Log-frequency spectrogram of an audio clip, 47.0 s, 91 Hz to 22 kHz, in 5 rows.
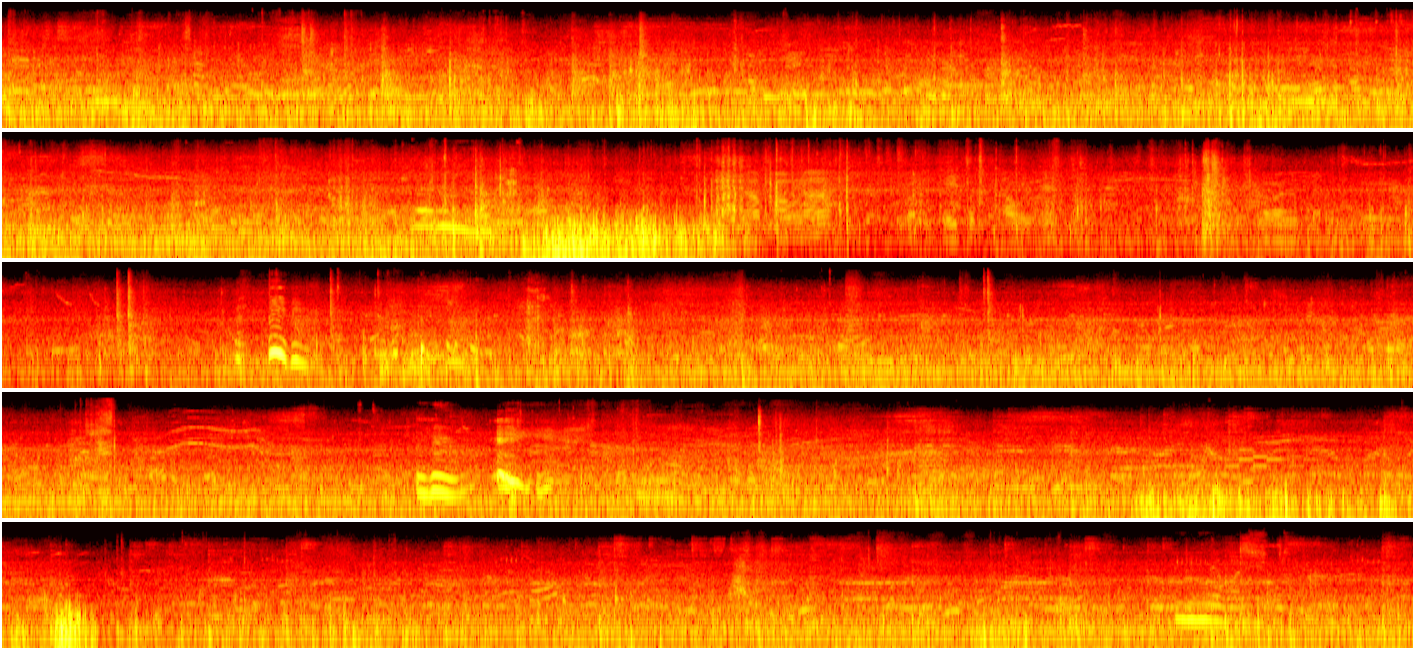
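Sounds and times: faint distant voices: 0.0s - 47.0s
outdoor arena noise: 0.0s - 47.0s
people talking: 0.0s - 47.0s.

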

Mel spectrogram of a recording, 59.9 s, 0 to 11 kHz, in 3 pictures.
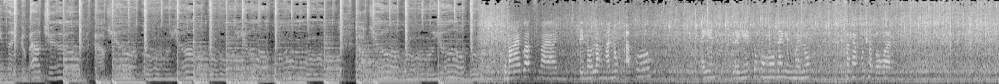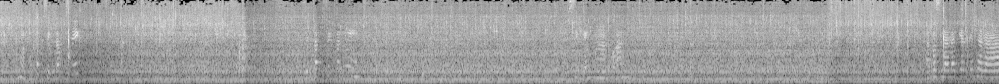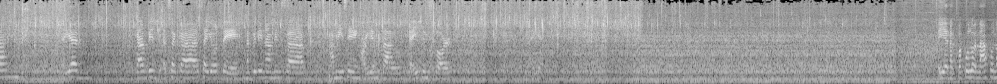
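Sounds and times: chicken sizzling in a pan: 9.6s - 58.2s
metal tongs turning food: 36.6s - 41.7s.

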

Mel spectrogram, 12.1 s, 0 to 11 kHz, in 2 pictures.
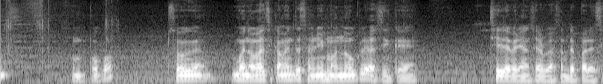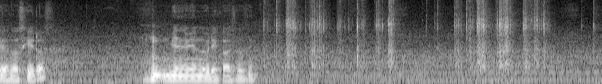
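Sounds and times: plastic puzzle clicking: 8.6s - 12.0s.

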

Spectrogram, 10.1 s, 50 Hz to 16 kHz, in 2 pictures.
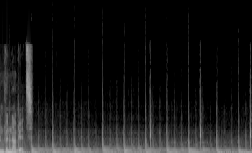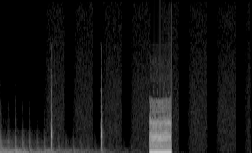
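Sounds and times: electronic buzzer: 8.0s - 8.5s.

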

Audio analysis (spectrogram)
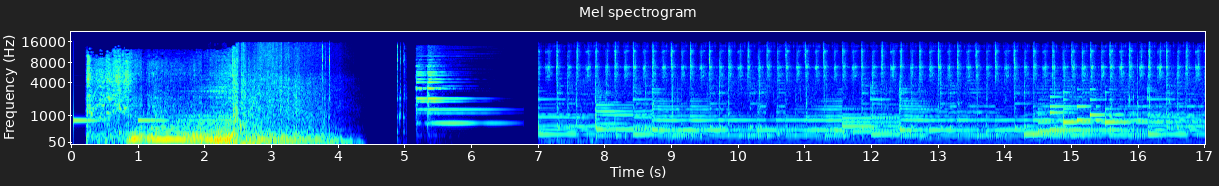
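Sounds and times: car engine starting and revving: 0.2s - 3.2s
music: 7.0s - 17.0s.

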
